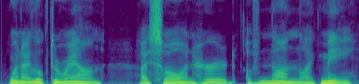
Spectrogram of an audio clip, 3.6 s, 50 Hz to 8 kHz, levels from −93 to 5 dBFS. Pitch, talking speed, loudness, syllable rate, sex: 165 Hz, 200 wpm, -16 LUFS, 4.7 syllables/s, female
